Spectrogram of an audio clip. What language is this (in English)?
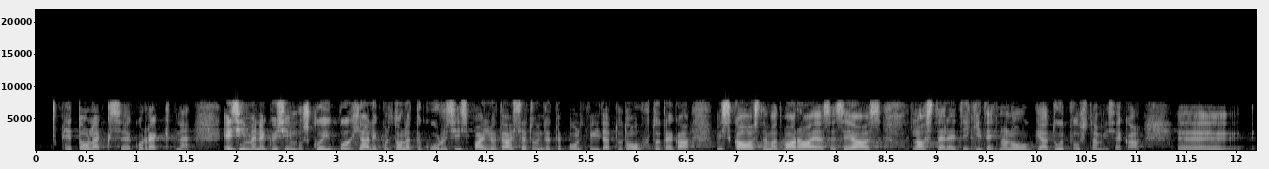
Estonian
